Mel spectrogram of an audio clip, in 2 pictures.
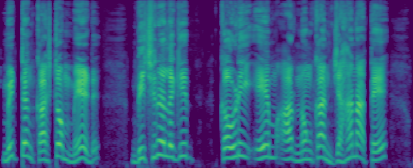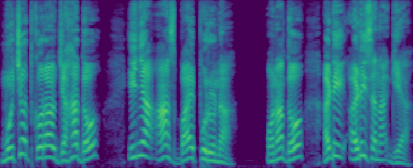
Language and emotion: Santali, angry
